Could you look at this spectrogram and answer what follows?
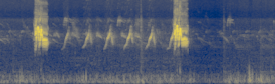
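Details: House sparrow young at the nest giving a rapid run of short, high chirps, each slightly downslurred, about a dozen in quick succession, broken by two loud, harsh bursts and low background rumble.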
